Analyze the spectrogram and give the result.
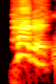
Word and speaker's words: Pettit: Pettit, like pet it.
